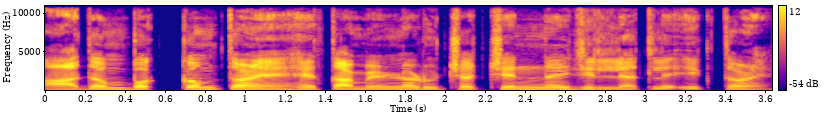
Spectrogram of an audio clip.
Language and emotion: Goan Konkani, neutral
